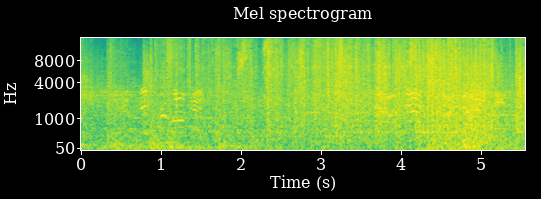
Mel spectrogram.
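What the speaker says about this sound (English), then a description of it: "IR Pathfinder's rifle grenade there." Dense, continuous battle noise from Company of Heroes 2 with gunfire and explosive bursts throughout, a rifle grenade among them; loud and busy, with a commentator's voice faintly mixed in.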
